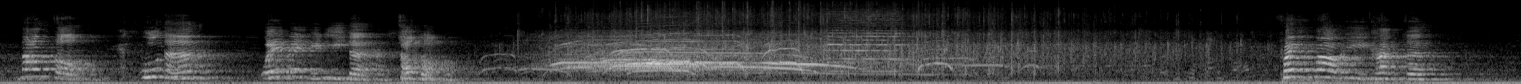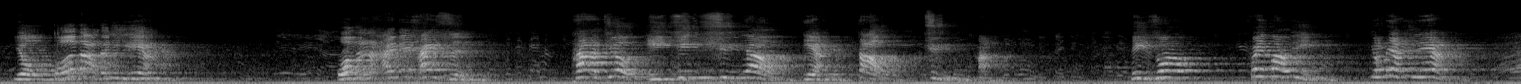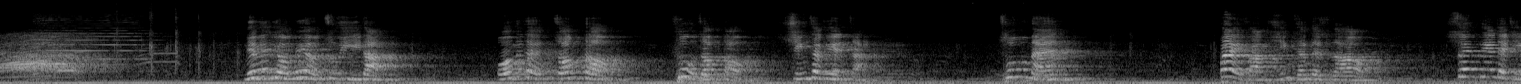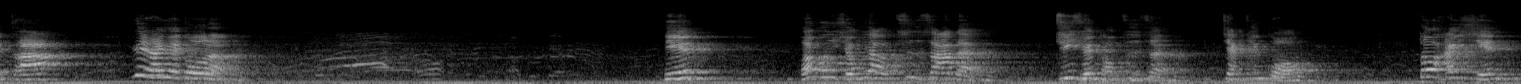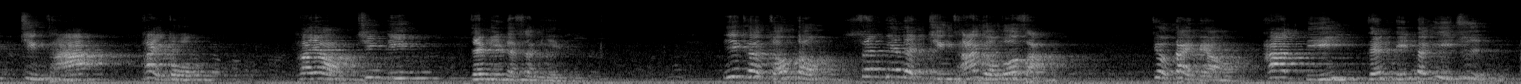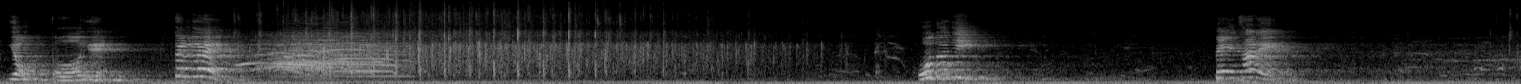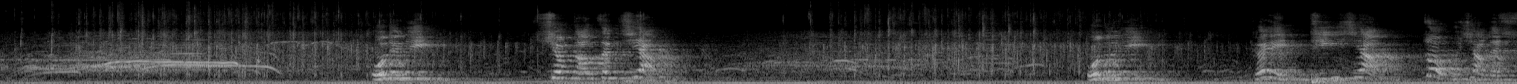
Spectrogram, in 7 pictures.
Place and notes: Ketagalan Boulevard, Zhongzheng District - Protest Speech
Protest Speech, The assassination of the former president who is professor of speech, Sony PCM D50 + Soundman OKM II
Zhongzheng District, Taipei City, Taiwan, 18 August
